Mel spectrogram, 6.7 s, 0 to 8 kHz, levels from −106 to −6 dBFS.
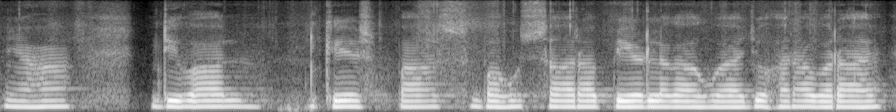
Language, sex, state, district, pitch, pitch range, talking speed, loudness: Hindi, male, Jharkhand, Deoghar, 155 Hz, 150-155 Hz, 125 wpm, -16 LUFS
